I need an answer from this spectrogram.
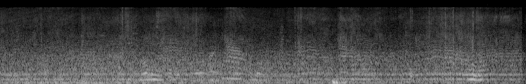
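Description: Honeybees buzz at a beehive, a dense, continuous drone at a steady level with no pause through the whole stretch.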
